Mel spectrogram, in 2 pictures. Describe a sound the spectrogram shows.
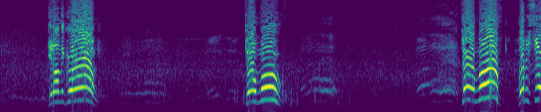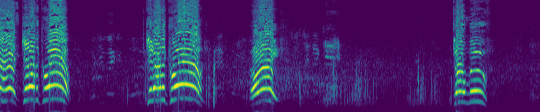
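A man shouts commands loudly, very close by.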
